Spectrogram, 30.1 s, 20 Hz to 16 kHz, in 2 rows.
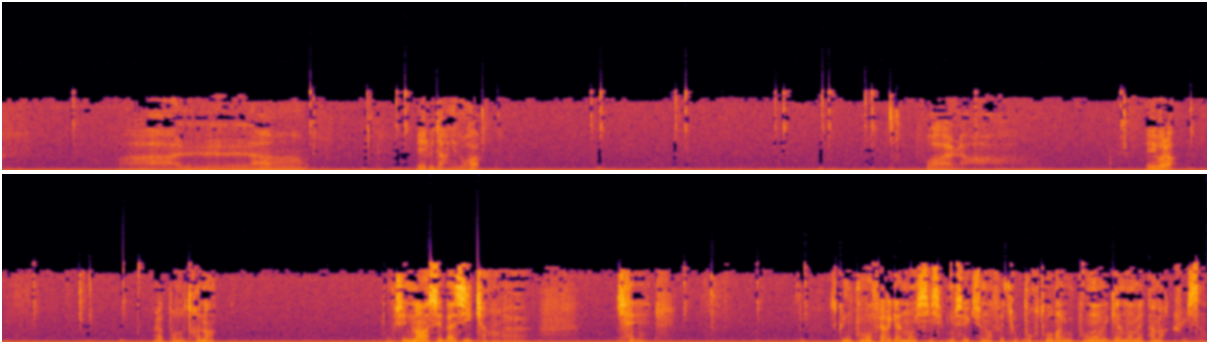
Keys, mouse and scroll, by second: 1.1 click, 5.2 right click, 7.6-12.8 right drag, 12.4 click, 14.6-18.9 middle drag, 16.3 Tab, 24.2 Tab, 24.7-26.7 middle drag, 27.2 right click, 28.8 click.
